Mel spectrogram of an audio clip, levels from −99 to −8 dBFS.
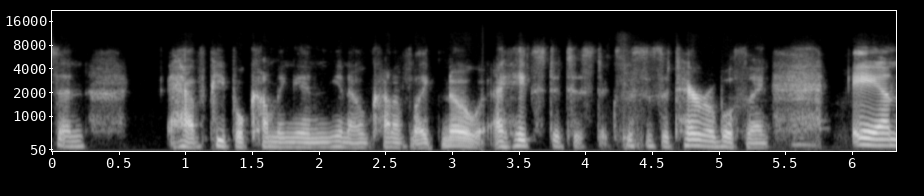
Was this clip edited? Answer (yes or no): no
